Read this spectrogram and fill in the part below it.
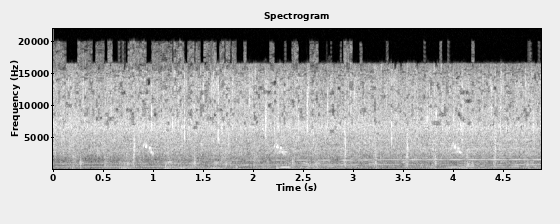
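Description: Rain in the video game The Witcher 2 patters and drips continuously on surfaces, with faint tonal hums and scattered soft noises in the background.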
